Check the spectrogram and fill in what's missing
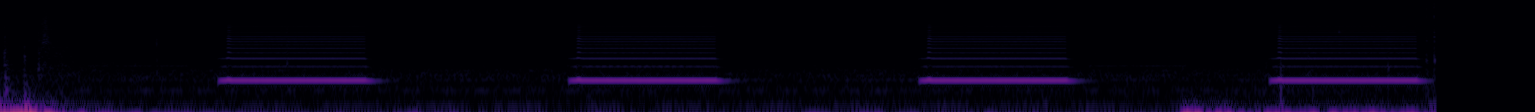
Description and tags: phone-vibration
short cellphone vibration :)
Electronics, Vibration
